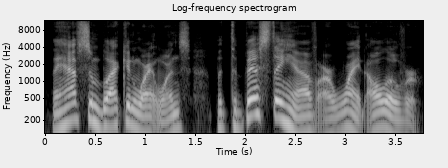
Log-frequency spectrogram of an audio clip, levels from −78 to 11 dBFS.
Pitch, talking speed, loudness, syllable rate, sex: 140 Hz, 255 wpm, -17 LUFS, 5.9 syllables/s, male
